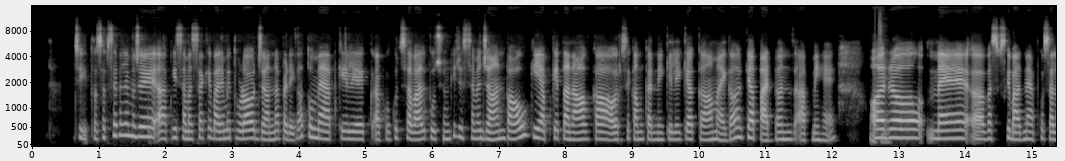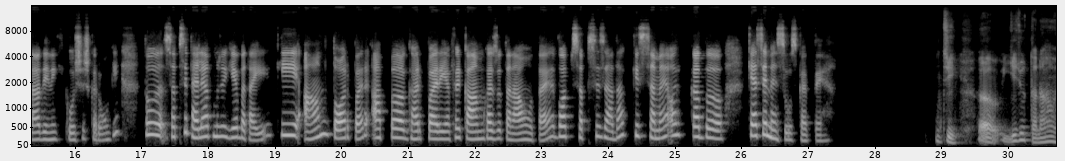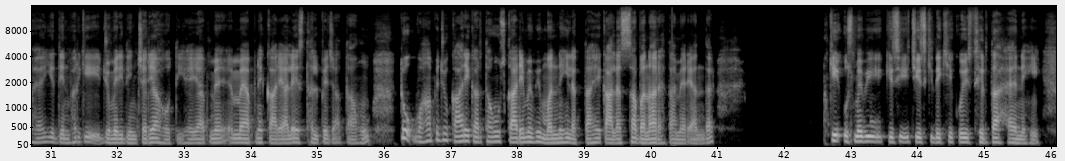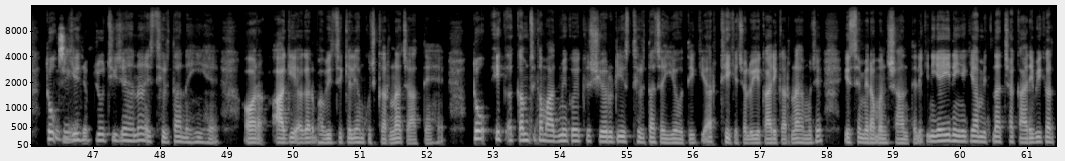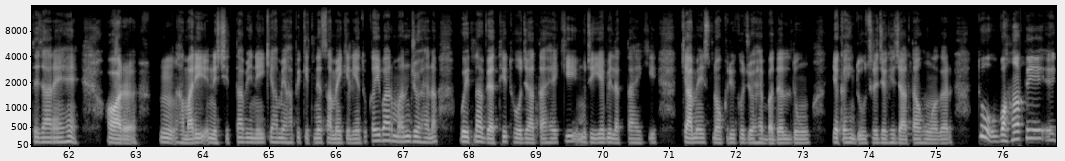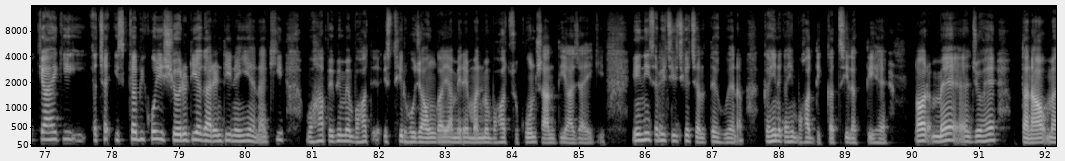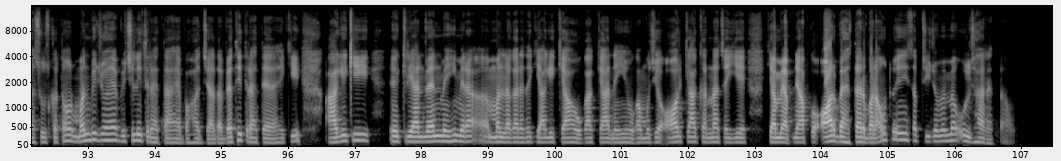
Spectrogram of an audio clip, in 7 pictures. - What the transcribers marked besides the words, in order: in English: "पैटर्न"; in English: "श्योरिटी"; in English: "श्योरिटी"
- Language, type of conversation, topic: Hindi, advice, मैं घर पर आराम करके अपना तनाव कैसे कम करूँ?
